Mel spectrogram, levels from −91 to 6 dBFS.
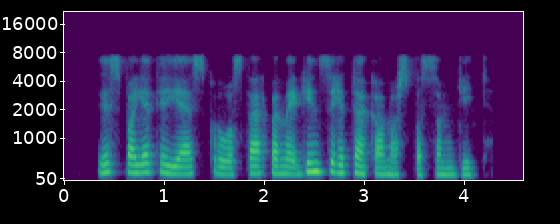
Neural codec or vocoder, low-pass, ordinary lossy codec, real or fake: codec, 16 kHz, 0.5 kbps, FunCodec, trained on LibriTTS, 25 frames a second; 7.2 kHz; Opus, 32 kbps; fake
